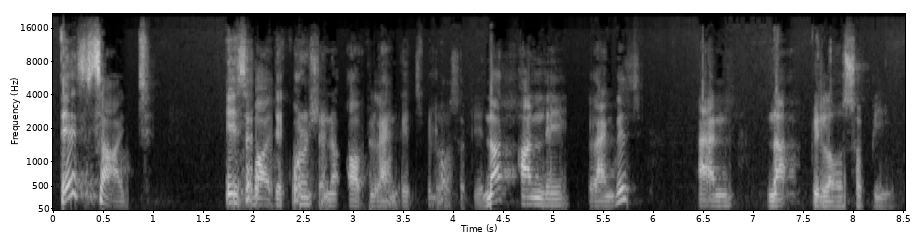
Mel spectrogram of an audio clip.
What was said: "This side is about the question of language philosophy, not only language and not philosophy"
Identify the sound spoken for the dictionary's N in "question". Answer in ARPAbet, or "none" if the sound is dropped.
N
